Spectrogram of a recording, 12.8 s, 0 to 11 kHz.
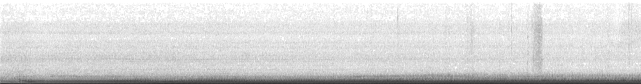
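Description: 2020 Subaru WRX's turbocharged flat-four engine idling through the quad exhaust tips shortly after a cold start. The revs fall off in the first second and then hold a steady idle.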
